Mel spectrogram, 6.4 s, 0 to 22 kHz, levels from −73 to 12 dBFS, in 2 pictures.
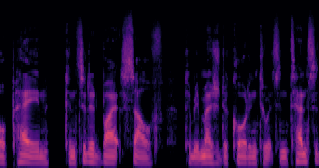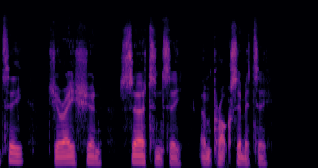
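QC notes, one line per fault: No faults detected on listening; speech continuity holds throughout.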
